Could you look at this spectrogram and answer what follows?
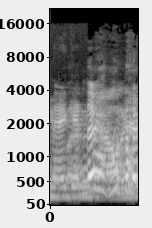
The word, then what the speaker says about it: Megan Gallagher: Megan Gallagher.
